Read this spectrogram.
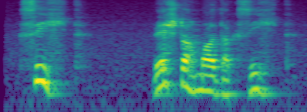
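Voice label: "arc", Hungarian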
